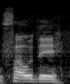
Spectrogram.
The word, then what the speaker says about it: Vaude: 38 litres de chez vaude ou fao des si on prononce à l'allemande donc voilà c'est un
